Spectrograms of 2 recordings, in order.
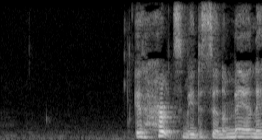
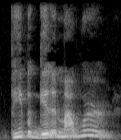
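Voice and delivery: usual speaking voice

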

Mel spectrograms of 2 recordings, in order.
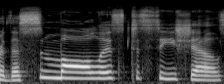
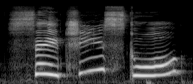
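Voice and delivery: high, sing-song photographer's call; playful girl voice; 12 semitones higher, much slower than usual. Acted. Ruthie playfully posing the clouds for a photo. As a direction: coax the clouds to smile.

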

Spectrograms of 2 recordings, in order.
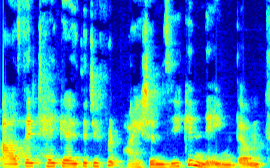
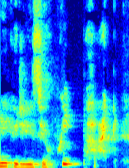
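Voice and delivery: normal talking voice

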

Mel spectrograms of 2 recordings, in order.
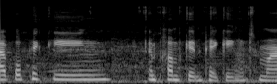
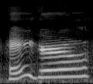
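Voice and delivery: excited greeting; 11 semitones higher, 6 dB louder than usual. Real, not acted. Greeting a passing friend.

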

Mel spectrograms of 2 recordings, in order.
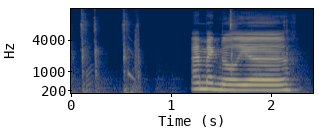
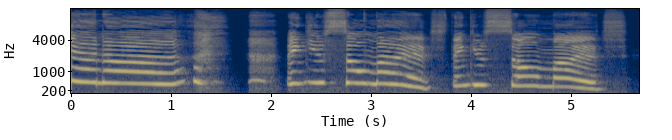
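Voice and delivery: very high, gushing thanks; overjoyed high-pitched gratitude; excited squeal; 12 semitones higher, slower than usual. Real, not acted. Squeals thanks at a viewer's gift.

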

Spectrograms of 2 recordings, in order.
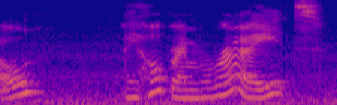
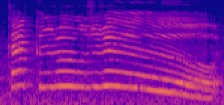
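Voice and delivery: rooster crow; 10 semitones higher than usual. Acted. Rooster in the barn.

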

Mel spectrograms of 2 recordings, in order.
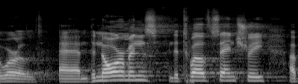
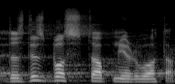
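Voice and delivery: softer, lower innocent inquiry; sly killer passenger; 5 semitones lower, 7 dB quieter than usual. Pretend. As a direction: ask it too casually. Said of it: "Him getting on the bus going".

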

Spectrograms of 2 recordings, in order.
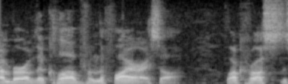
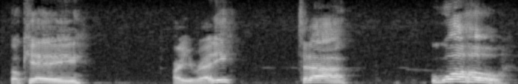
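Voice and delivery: excited; 7 semitones higher, 6 dB louder, much slower than usual. Acted. Natsuki unveiling the cupcakes.

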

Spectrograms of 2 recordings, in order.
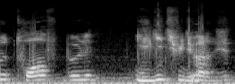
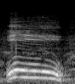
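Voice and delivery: sudden high yelp of fright; startled yelp; 7 semitones higher, 3 dB louder than usual. Real, not acted. Watching a creepy VR video, a startled high yelp. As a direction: jolt out a short high "Oo!". Thomas appears at the window.

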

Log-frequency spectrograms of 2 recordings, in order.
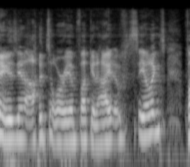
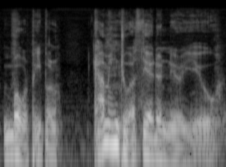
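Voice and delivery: movie trailer voice; 11 semitones lower, 6 dB quieter, slower than usual. Pretend.

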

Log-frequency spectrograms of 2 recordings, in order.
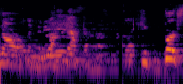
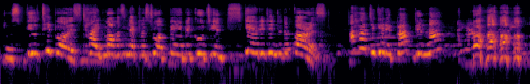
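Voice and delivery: put-on much higher, eager young girl; girl's voice; 11 semitones higher, 5 dB louder than usual. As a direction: pitch it up like an excited child. Daughter voiced, excited retelling.

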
